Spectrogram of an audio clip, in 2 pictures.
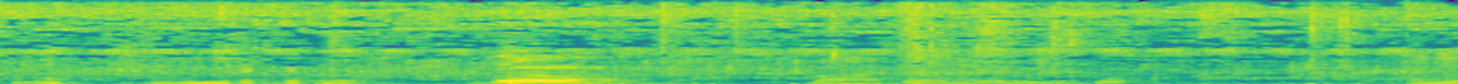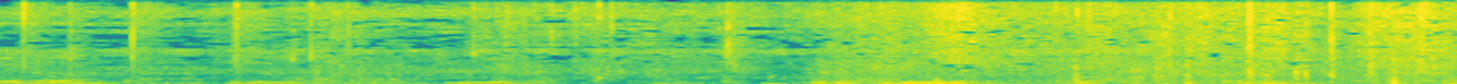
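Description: A cast net is hauled up out of the water, splashing and dripping.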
